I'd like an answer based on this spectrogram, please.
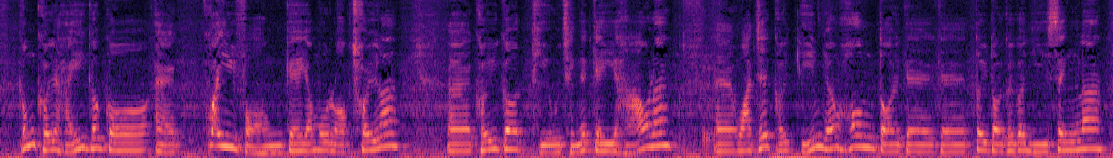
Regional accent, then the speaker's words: Guangdong, China; 就引申嚟講，我哋廣東人就係講一句説話咧，包山仔就係咁樣嚟啊

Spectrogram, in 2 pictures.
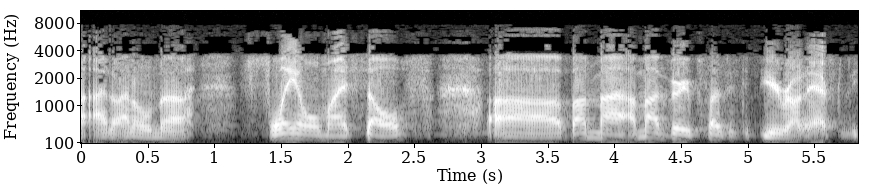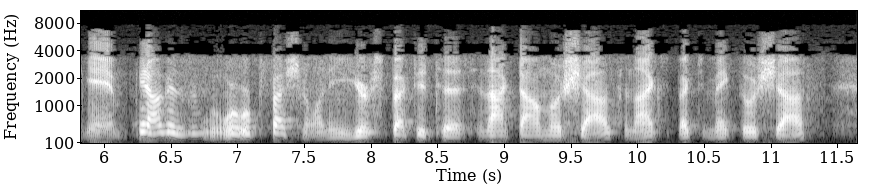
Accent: Michigan, United States; one of my personal favorites growing up in Michigan

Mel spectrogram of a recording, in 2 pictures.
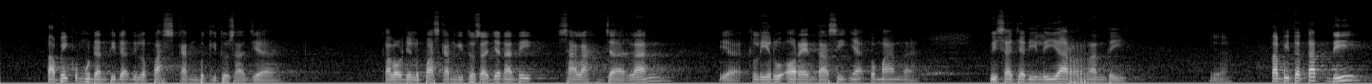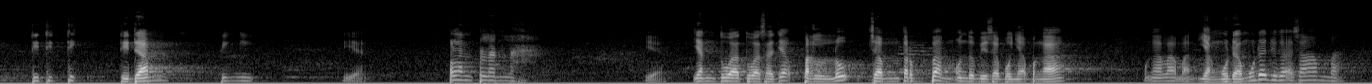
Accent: Java, Indonesia; Kalau kita orang Jawa itu kursi yang panjang terus lebar itu apa namanya?

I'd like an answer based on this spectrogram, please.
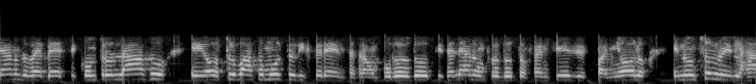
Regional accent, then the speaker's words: Florence, Tuscany, Italy; Io vengo da Firenze

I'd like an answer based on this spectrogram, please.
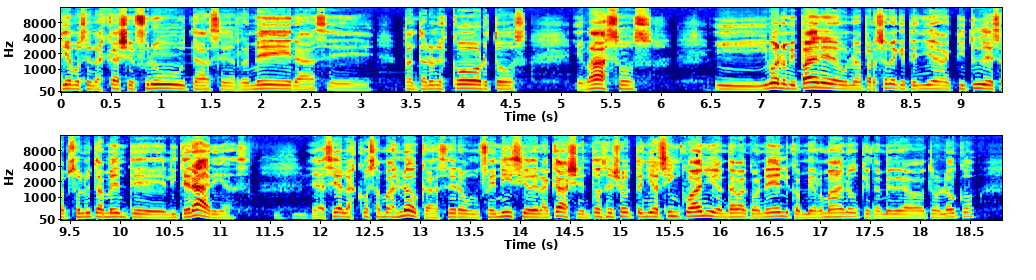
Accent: Quilmes, Buenos Aires Province, Argentina; yo vengo de los suburbios de Quilmes, que es el interior, el Gran Buenos Aires. Tengo mi familia, pertenece al norte, del norte de Argentina, tengo familia en Paraguay también, y bueno, hay un poco una mezcla.

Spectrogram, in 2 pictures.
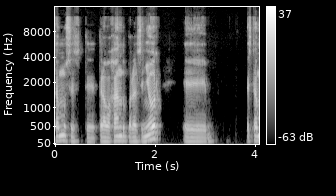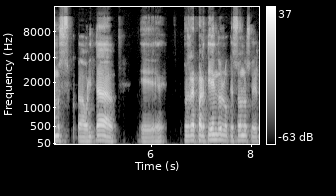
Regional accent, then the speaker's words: Los Angeles, California, United States; moved away; cuando yo salí de mi ciudad, de Los Ángeles, y me moví a un día de distancia donde estoy viviendo actualmente

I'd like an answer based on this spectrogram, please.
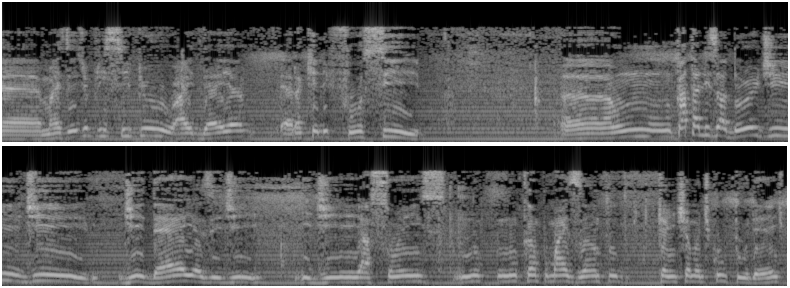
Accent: São José do Rio Preto, São Paulo, Brazil; Eu sou de São José do Rio Preto.

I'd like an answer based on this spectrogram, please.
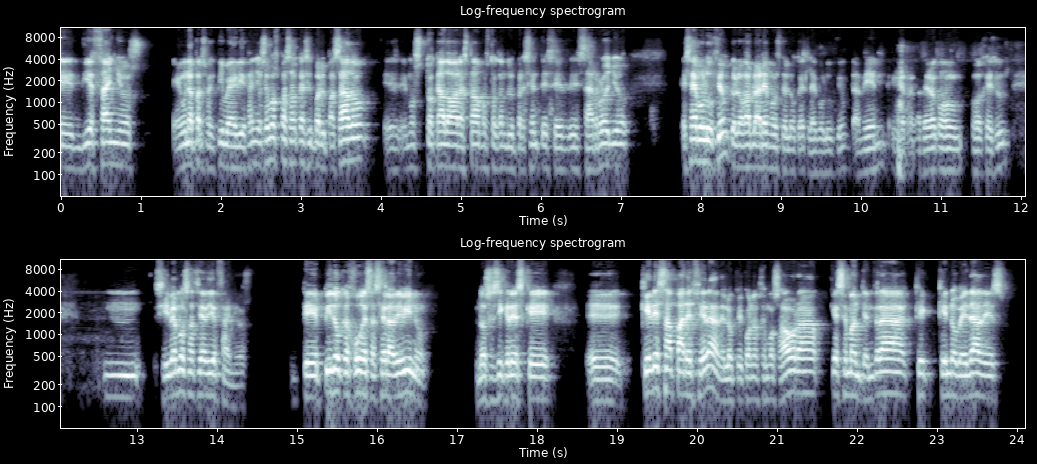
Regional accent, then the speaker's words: Galicia, Spain; yo soy gallego, soy del norte

